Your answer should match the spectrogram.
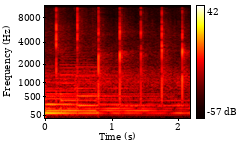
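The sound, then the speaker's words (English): An audience clapping hands in unison to praise God, seven sharp, evenly spaced claps on a quick steady beat, over a sustained low hum of background music. No one speaks. “Would you clap your hands, everybody, and praise Him?”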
